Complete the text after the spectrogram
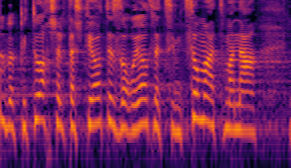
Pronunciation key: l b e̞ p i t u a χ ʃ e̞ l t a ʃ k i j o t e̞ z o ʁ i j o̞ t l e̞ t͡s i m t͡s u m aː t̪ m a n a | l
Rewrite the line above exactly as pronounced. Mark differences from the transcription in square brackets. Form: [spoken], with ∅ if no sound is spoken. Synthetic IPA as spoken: l b e̞ p i t u a χ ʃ e̞ l t a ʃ [t] i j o t e̞ z o ʁ i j o̞ t l e̞ t͡s i m t͡s u m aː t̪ m a n a | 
